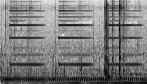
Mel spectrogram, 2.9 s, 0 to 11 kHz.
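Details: Saab OG 9-3, engine off, after fuel filter replacement: the key is cycled on and off to prime the fuel pump and line via the relay; a steady repeating electronic chime over a faint hum, the normal key-on chime.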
